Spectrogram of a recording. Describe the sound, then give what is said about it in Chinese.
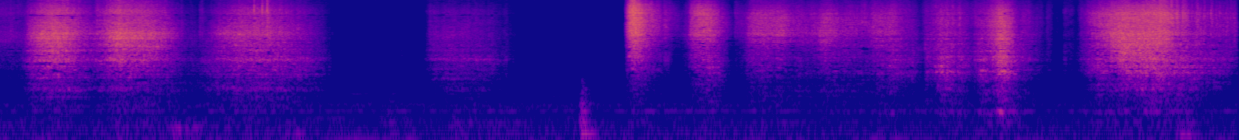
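An ocean drum, sold as a 'sea wave drum' and used as an ASMR trigger, rocked back and forth, its beads producing loud, harsh swells of rushing hiss. Long washes give way to a quiet pause, then a run of shorter, choppier surges. No one speaks. “我买的时候它写的是海浪鼓，可是我真的不觉得像海浪的声音，我感觉巨吵。”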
